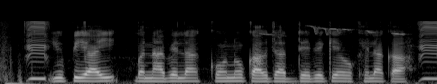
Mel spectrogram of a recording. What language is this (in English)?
Bhojpuri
